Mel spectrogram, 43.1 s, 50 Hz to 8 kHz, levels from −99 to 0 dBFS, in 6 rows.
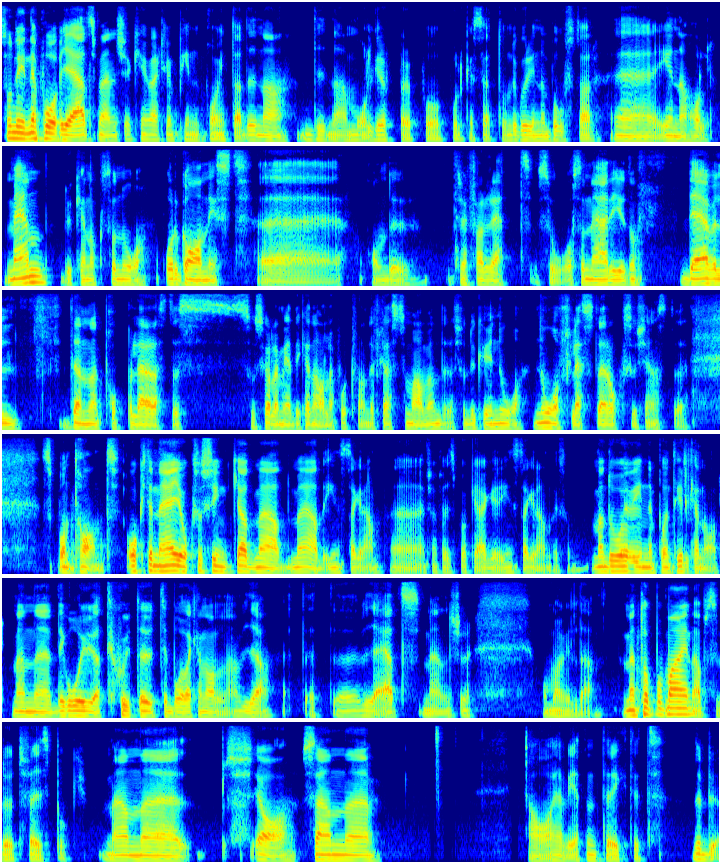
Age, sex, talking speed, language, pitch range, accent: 30-49, male, 180 wpm, Swedish, 95-110 Hz, Norwegian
